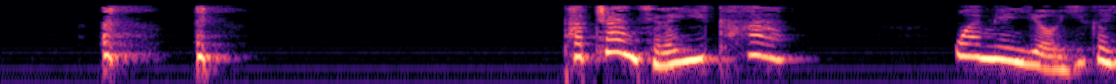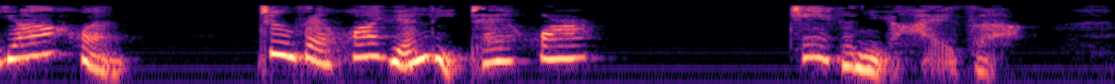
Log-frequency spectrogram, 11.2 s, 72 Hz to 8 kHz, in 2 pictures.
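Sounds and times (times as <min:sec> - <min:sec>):
young woman coughing: 0:00.5 - 0:01.3
speech: 0:02.9 - 0:04.0, 0:04.8 - 0:06.3, 0:06.9 - 0:08.6, 0:09.5 - 0:10.7.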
